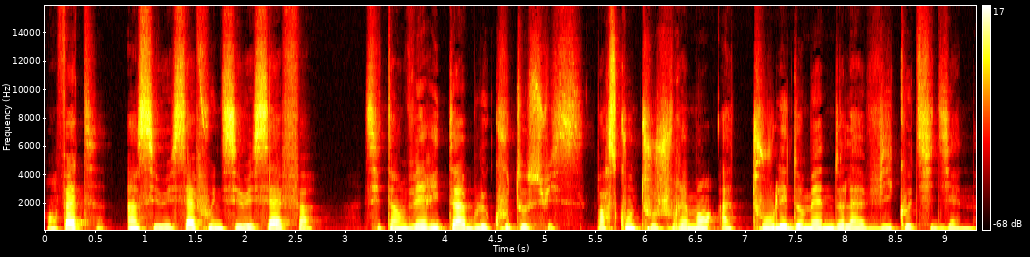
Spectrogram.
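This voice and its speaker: On a very clean recording with a silent background, a woman with a dark, mellow tone and medium pitch speaks very slowly with lively intonation. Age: 30s. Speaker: social worker and podcast host. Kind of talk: monologue podcast.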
